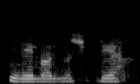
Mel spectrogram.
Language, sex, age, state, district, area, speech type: Urdu, male, 18-30, Uttar Pradesh, Saharanpur, urban, conversation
